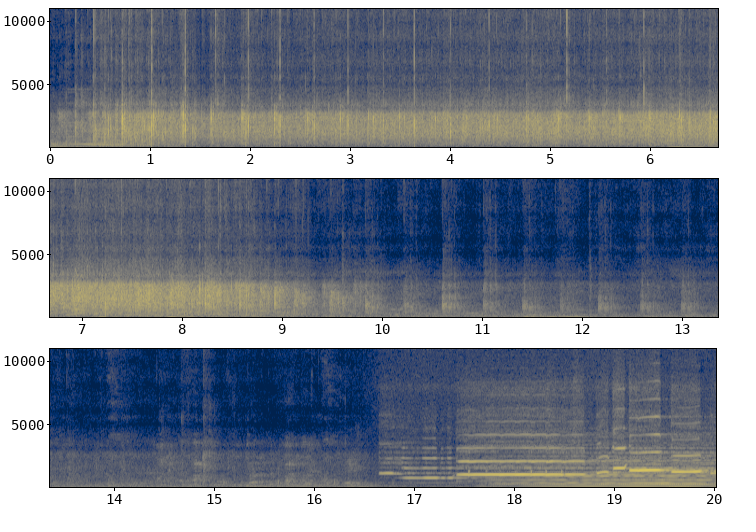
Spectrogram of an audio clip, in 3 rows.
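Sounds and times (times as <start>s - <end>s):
audience applauding: 0.0s - 13.3s.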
